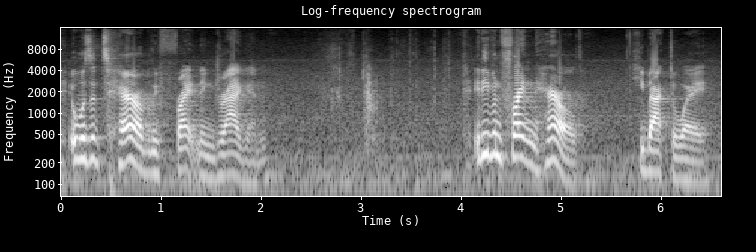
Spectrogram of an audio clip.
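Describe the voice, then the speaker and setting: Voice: mid-range voice, big pitch swings, normal speed, sharp tone, a little hiss or hum. A person reading a children's picture book aloud expressively, explaining things and putting questions to young listeners. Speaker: storybook reader.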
